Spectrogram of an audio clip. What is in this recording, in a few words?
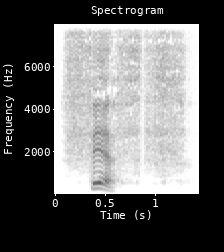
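"fifth", English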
